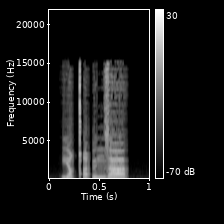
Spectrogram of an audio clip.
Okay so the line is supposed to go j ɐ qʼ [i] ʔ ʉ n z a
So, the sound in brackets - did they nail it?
no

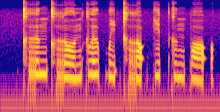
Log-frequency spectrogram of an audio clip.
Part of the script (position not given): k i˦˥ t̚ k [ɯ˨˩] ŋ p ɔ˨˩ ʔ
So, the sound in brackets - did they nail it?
no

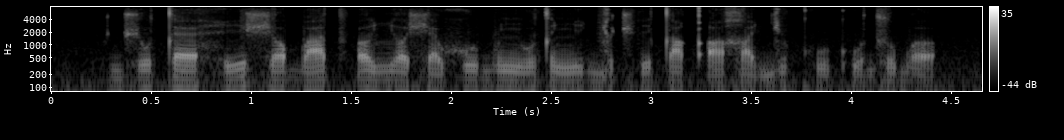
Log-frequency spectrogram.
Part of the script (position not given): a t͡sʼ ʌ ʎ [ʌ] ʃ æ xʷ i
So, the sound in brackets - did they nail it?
yes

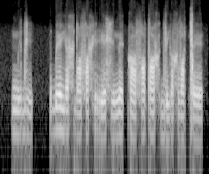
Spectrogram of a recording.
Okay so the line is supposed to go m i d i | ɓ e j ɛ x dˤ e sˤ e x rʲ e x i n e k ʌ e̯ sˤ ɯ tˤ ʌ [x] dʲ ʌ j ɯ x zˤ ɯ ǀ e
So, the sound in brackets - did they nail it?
yes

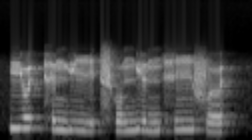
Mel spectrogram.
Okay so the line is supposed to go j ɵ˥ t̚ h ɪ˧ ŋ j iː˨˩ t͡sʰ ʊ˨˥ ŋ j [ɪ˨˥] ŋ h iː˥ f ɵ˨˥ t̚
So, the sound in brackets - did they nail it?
yes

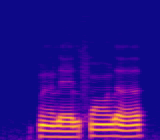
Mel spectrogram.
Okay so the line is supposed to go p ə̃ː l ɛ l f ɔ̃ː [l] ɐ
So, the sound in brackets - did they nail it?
yes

